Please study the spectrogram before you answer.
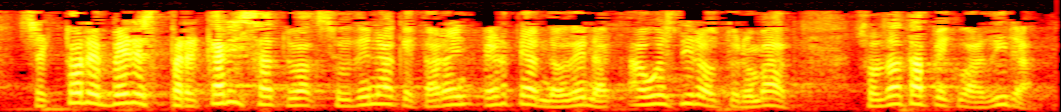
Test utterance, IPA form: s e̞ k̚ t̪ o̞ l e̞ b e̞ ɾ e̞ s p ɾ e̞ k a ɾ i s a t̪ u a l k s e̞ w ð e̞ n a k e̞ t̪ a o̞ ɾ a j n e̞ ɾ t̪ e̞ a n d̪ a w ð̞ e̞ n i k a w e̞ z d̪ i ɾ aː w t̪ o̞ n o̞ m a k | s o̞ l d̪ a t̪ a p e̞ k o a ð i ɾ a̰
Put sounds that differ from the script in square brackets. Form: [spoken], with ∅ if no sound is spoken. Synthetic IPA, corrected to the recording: s e̞ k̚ t̪ o̞ [ɾ] e̞ b e̞ ɾ e̞ s p ɾ e̞ k a ɾ i s a t̪ u a [∅] k s e̞ w ð e̞ n a k e̞ t̪ a o̞ ɾ a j n e̞ ɾ t̪ e̞ a n d̪ a w ð̞ e̞ n [a] k a w e̞ z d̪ i ɾ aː w t̪ o̞ n o̞ m a k | s o̞ l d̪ a t̪ a p e̞ k o a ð i ɾ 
